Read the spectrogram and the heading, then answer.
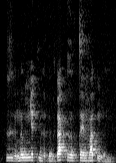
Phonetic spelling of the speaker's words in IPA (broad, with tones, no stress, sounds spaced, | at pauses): ɣ ɨ̰˧˨ ə̯ n ə˧ w ɲ ɛ˧ k w ɨ̰˧˨ ə̯ ɗ ə̤˨˩ w ɗ a˦˥ k̚ ɣ ə˧ w t̪ ɛ˧ v a˦˥ t̚ ɲ ə̤˨˩ j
